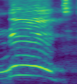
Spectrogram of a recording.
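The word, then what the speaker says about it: knit: জোরে পড়ো K N I T নিট।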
